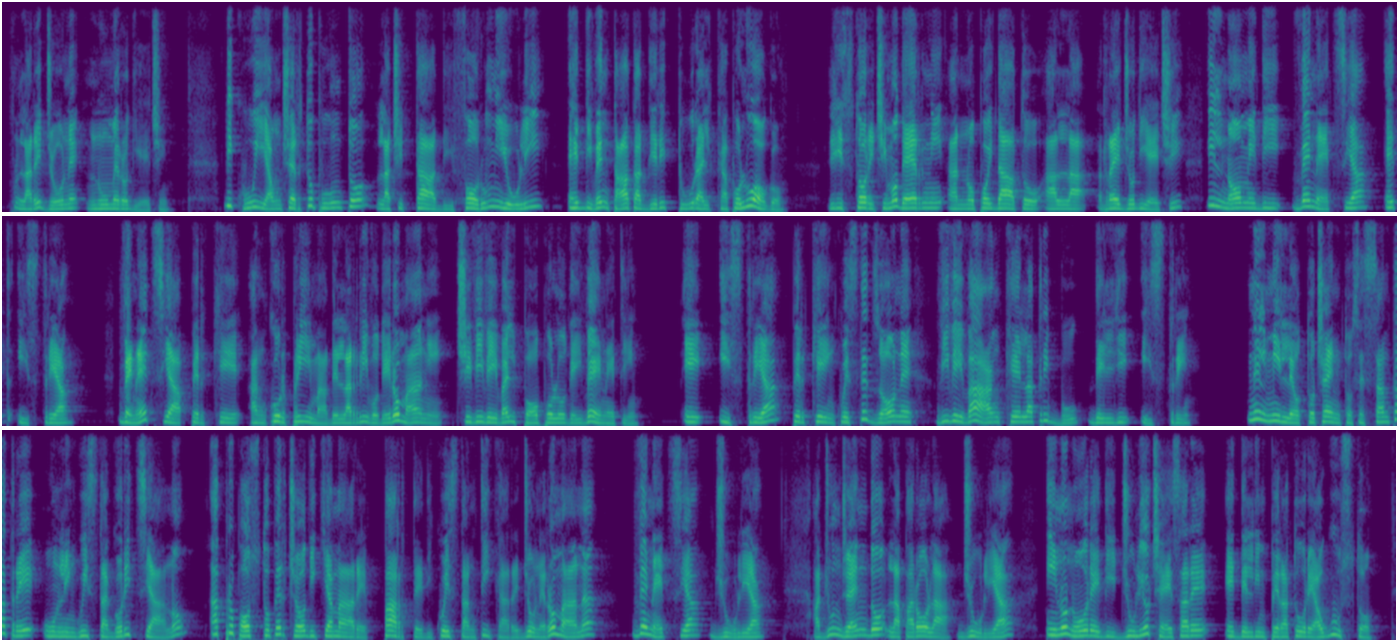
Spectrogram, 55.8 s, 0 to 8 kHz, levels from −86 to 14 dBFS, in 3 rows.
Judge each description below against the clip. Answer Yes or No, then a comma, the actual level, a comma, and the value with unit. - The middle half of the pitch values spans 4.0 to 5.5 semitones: Yes, average, 4.4 semitones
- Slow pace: Yes, slow, 95 wpm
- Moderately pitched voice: Yes, medium, 175 Hz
